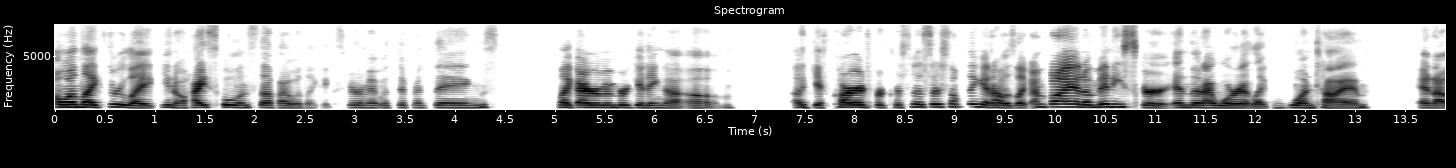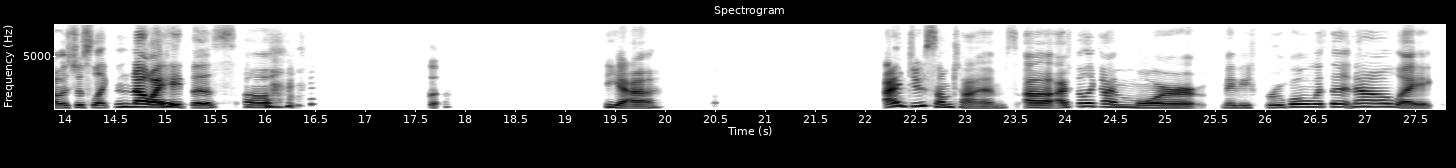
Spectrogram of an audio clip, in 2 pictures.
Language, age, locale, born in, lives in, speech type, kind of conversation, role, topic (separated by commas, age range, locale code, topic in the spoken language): English, 30-34, en-US, United States, United States, conversation, podcast, guest, What does it mean to express your true self through your personal style?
